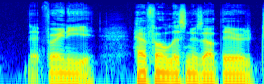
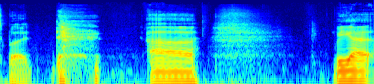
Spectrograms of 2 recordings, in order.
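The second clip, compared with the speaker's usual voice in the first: ordinary delivery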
